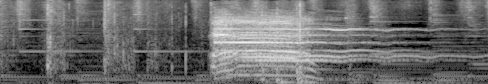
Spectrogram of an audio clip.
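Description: Cartoon background music, with a loud pitched cry about a second in that lasts about half a second and falls in pitch: a comic sound effect as a letter character is knocked down.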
